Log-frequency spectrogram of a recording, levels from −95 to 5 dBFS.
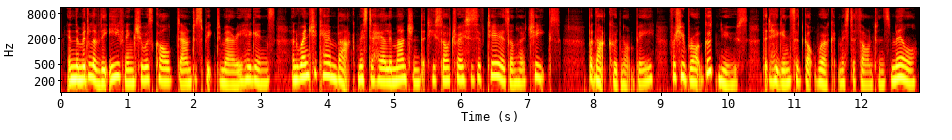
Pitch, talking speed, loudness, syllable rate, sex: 200 Hz, 235 wpm, -20 LUFS, 5.4 syllables/s, female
